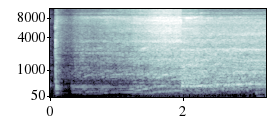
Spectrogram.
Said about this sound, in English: The very first thing I'm going to do is I'm going to grind the sesame seeds in my Vitamix blender. I'm going to grind them down into a powder.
